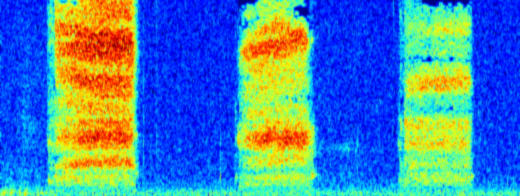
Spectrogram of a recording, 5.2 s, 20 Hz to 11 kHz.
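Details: A 9-week-old captive barn owl (Tyto alba) gives three harsh, breathy hissing screeches while feeding, each nearly a second long and spaced about two seconds apart, against a quiet background.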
